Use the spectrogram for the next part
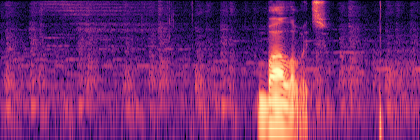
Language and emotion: Russian, neutral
